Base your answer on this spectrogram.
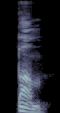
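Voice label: "bum", Australian English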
